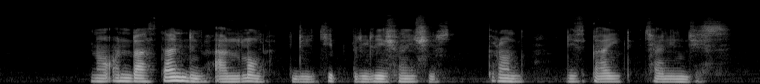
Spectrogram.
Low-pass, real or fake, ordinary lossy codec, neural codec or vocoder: none; fake; none; autoencoder, 22.05 kHz, a latent of 192 numbers a frame, VITS, trained on one speaker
